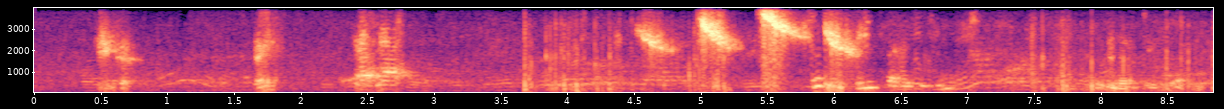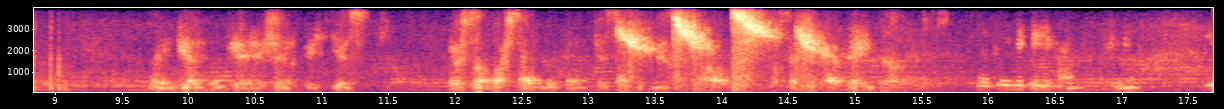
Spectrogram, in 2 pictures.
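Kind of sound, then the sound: bird, small bird chirping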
